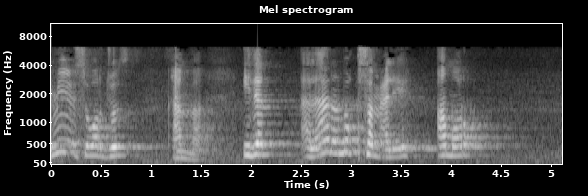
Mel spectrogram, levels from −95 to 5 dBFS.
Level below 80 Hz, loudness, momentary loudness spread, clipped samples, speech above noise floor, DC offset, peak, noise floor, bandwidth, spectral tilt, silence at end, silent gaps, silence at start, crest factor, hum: -58 dBFS; -19 LUFS; 15 LU; under 0.1%; 29 dB; under 0.1%; 0 dBFS; -47 dBFS; 6.4 kHz; -4 dB/octave; 0.65 s; none; 0 s; 20 dB; none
